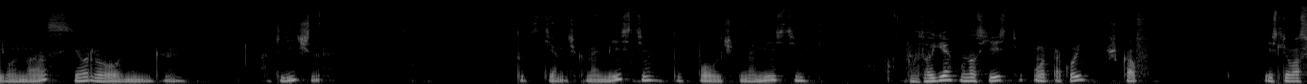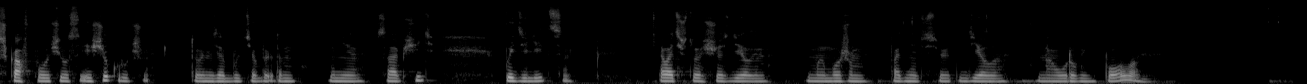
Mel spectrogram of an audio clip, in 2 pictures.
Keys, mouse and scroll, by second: 1.2 scroll down 2, 1.4-2.1 middle drag, 2.1 scroll down 4, 2.2-4.3 middle drag, 4.3-4.8 scroll up 1, 4.8-7.8 middle drag, 7.8 scroll up 1, 7.9-8.7 middle drag, 8.7 scroll down 2, 8.9-15.6 shift+middle drag, 18.2-19.8 middle drag, 19.8 KP_3, 21.4 z, 21.7 click, 22.2 z, 22.7 z, 22.9 shift+middle drag, 23.2-23.6 scroll up 1, 23.6 g, 25.9-26.1 scroll down 1.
